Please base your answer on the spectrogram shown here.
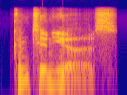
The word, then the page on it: continuous: British English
